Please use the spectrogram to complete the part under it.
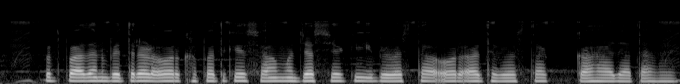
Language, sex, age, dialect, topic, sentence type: Hindi, male, 25-30, Kanauji Braj Bhasha, banking, statement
